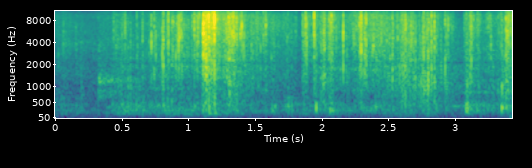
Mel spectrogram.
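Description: Crinkling and crumpling of packaging as something is unpacked: a continuous papery rustle with crackly bursts, one louder flurry early on, then steady handling noise throughout.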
